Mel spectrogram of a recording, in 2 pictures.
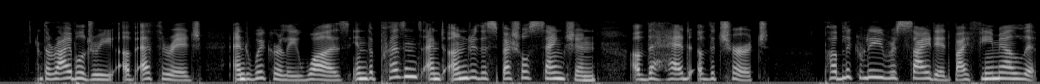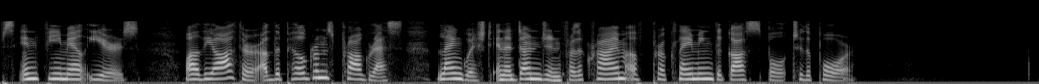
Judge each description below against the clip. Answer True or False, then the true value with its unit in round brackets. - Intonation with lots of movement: False (3.7 semitones)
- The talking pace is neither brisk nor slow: True (145 wpm)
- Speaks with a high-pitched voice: True (245 Hz)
